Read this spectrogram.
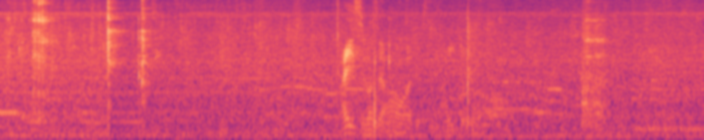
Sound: foam

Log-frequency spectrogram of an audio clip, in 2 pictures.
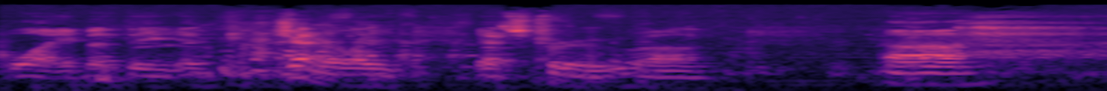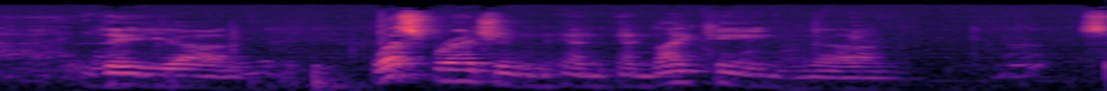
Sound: sighs

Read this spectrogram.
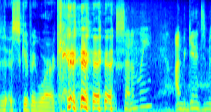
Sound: laughs

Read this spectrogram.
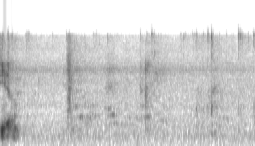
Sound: computer keyboard clicking

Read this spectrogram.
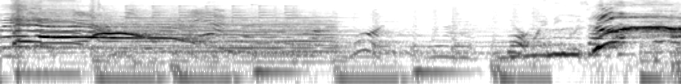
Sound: party horns; victorious music; bell ringing; screams

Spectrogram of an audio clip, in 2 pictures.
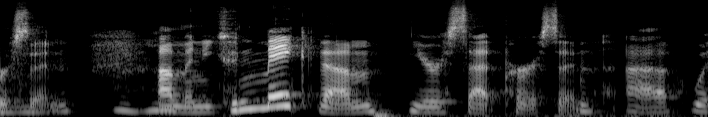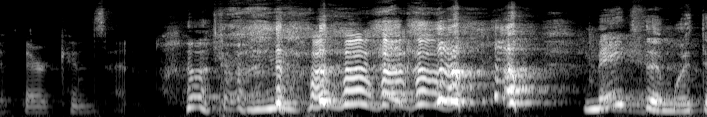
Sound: laughter

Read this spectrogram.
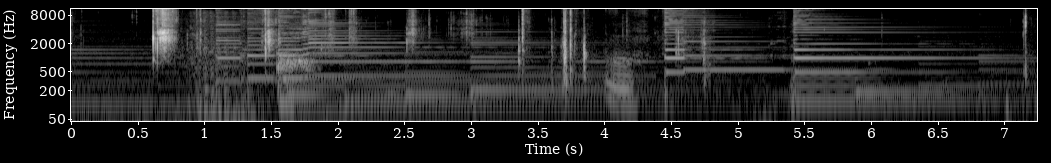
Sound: Christian sighs; horse grunts

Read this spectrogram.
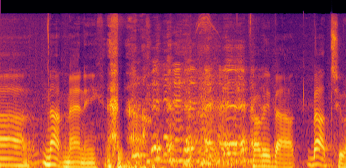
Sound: laughter

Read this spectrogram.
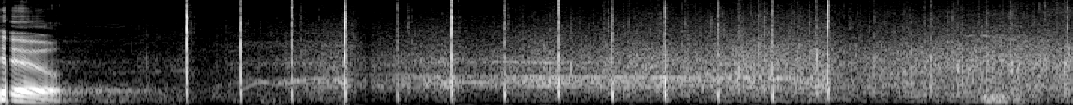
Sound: crowd applauding

